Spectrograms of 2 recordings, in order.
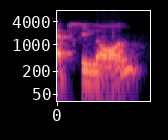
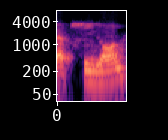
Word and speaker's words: epsilon: इसको हम कहते हैं एप्सिलॉन, EPSILON। कुछ लोग इसको एप्सिलॉन पढ़ लेते हैं, कुछ एप्सिलॉन पढ़ लेते हैं, ये प्रोनाउंसिएशन डिफरेंट है।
